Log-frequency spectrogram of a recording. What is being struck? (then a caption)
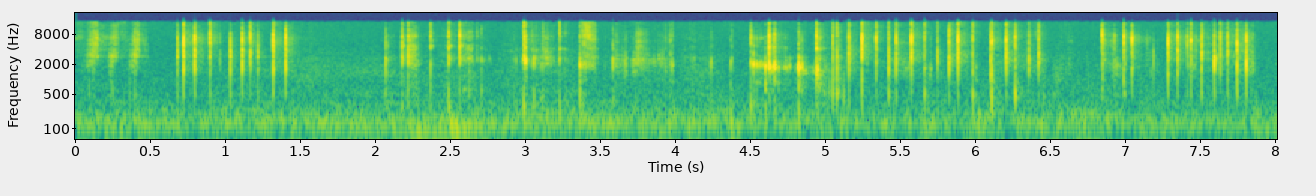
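Small plastic deodorant stick. A small plastic deodorant stick is tapped and scratched along its label with paper clip nails. Many quick, sharp clicks come in bursts, mixed with brief, bright, crinkly scratching. The sound is thin and high with almost no low end, and each tap stops dead.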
